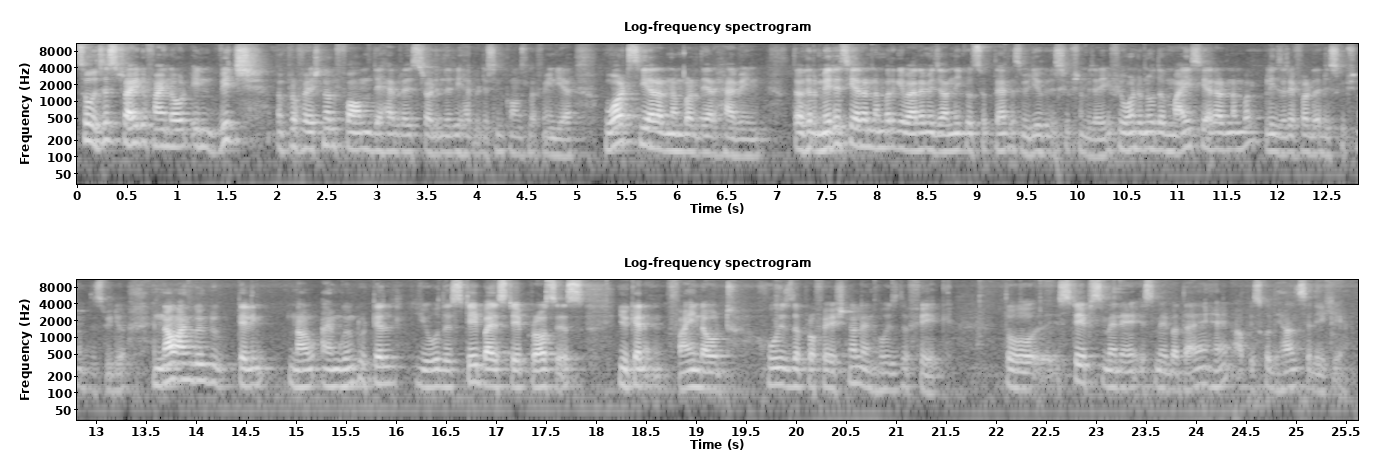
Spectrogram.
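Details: Adult male speaker; normal speech.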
